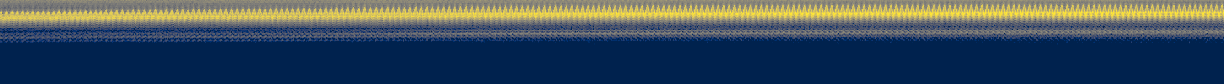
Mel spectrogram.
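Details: Japanese cicada producing a continuous, even, high-pitched shrill drone that barely changes in pitch or loudness across the whole stretch.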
